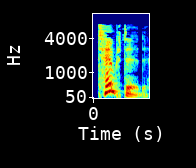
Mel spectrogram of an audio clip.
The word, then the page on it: tempted: British English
